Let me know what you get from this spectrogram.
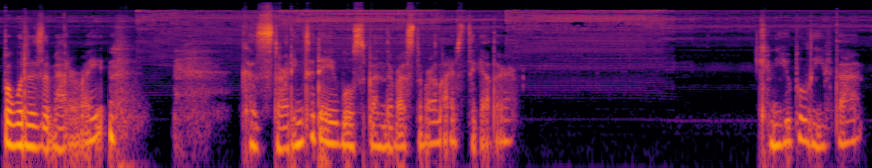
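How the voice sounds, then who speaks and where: A woman playing an obsessively lovesick young tattoo artist in an intimate roleplay audio, whispering gently with sweet, possessive menace. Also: medium pitch, fairly even intonation, a little slow, pauses often. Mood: teasing, coaxing, then dreamy, lovestruck. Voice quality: breathy, whispery, creaky.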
